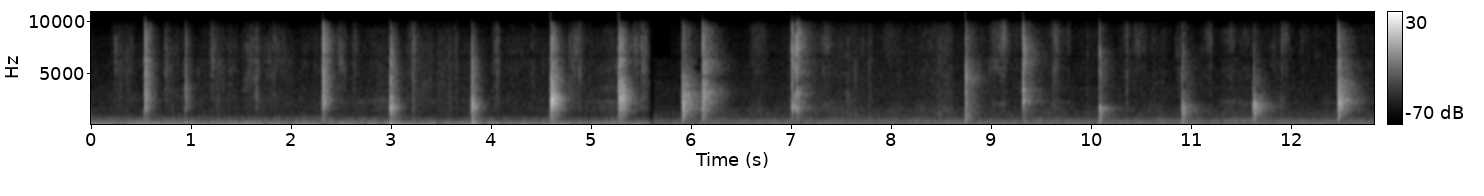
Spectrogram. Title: cracking knuckles #shorts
